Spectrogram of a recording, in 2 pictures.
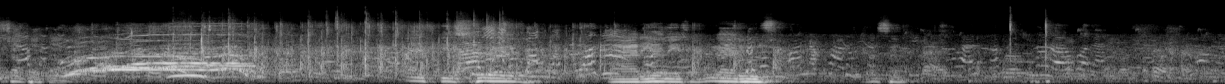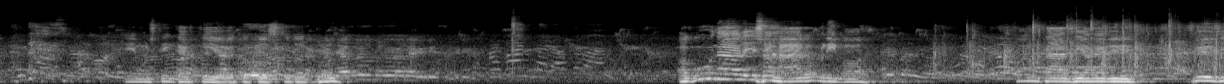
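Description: A man speaks into a microphone over loudspeakers outdoors, announcing in a lively voice.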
